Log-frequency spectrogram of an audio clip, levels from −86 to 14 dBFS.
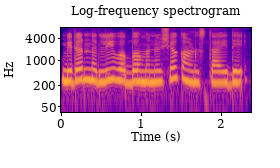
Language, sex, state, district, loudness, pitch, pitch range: Kannada, female, Karnataka, Bidar, -14 LUFS, 255 Hz, 245-280 Hz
